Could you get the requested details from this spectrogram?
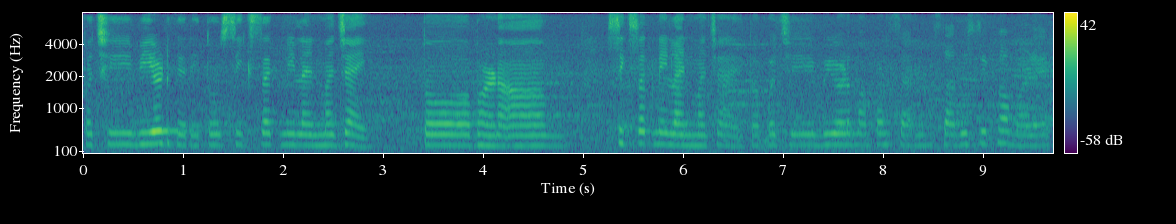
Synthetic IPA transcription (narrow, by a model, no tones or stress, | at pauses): pət͡ʃʰibiəɽkəɾet̪osikʰsəknilaɪnmãt͡ʃae | t̪obʱəɳ̃a | sɪkʰsəknilaɪnmãt͡ʃaɦet̪opət͡ʃʰibiəɽmãpəɳsaɾisaɾũsikʰaməɭe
